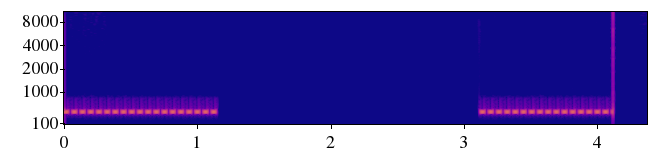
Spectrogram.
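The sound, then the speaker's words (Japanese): Two bursts of a phone's calling tone as a call is placed after tapping the call button, each a steady low warbling purr about a second long, separated by silence; the second cuts off with a sharp click as the line connects. “通話ボタンをタップして。”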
